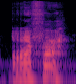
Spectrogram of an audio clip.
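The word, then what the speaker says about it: רָפָה: dice no seáis negligentes esa palabra es rafa con acento en la última así no diría rafa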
